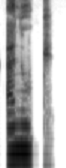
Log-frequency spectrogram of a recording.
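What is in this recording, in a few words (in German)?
"Anouk", französische Mädchennamen, Aussprache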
